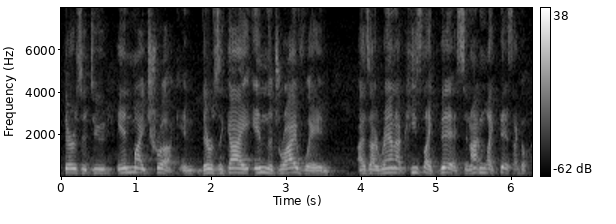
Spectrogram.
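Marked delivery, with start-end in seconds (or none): none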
